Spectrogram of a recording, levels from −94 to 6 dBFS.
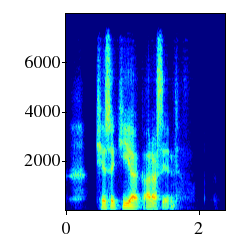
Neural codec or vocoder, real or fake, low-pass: codec, 16 kHz, 0.3 kbps, FocalCodec; fake; 7.2 kHz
